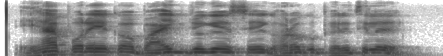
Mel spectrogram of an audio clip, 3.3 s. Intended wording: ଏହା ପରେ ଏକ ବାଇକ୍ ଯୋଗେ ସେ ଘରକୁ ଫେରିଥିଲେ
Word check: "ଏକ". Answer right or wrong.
right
